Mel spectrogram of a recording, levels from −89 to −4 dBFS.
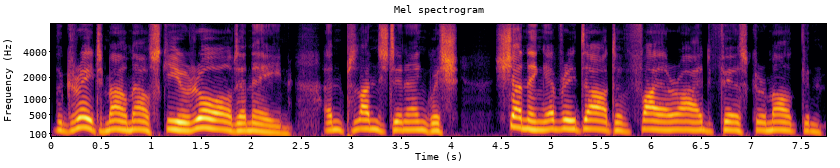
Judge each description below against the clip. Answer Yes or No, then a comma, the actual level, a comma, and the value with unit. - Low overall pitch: No, medium, 160 Hz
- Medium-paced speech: No, slow, 130 wpm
